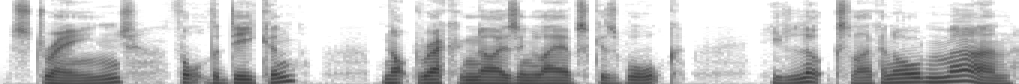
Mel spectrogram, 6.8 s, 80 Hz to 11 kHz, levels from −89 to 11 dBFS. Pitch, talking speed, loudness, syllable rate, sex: 135 Hz, 125 wpm, -19 LUFS, 3.6 syllables/s, male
